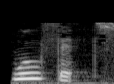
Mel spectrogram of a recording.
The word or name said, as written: woofits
